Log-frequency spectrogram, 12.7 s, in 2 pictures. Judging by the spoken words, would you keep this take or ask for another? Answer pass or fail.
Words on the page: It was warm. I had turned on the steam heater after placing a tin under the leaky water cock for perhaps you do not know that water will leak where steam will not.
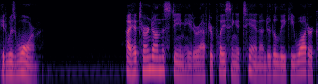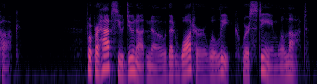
pass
